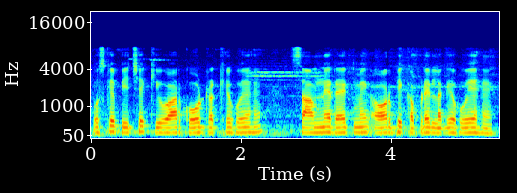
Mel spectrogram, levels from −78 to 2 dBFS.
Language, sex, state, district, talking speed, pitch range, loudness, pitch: Hindi, male, Uttar Pradesh, Lucknow, 175 wpm, 120-125 Hz, -17 LUFS, 120 Hz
